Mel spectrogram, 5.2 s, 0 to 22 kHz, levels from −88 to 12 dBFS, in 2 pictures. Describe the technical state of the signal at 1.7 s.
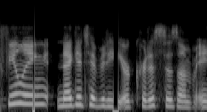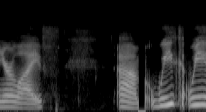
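At 1.7 s there is a short stall from a late packet, spanning 1.65 to 1.71 s. The jitter buffer ran dry, so the receiver stretched the preceding sound by 40 ms, then resumed from the same point. Nothing is lost; the sound is held too long.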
